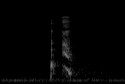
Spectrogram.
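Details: Infant hiccup: a single abrupt catch of breath with a soft squeak in a quiet room.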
